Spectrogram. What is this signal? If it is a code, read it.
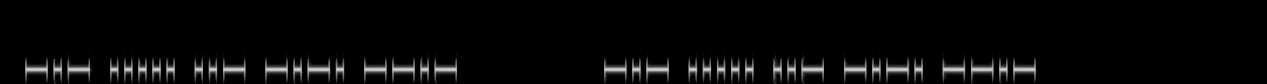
Morse code, heard as a keyed tone, about 17 wpm, 700 Hz. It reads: K5UCQ K5UCQ
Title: USA Call Signs - 5 Characters - Repeated 3x - 17wpm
